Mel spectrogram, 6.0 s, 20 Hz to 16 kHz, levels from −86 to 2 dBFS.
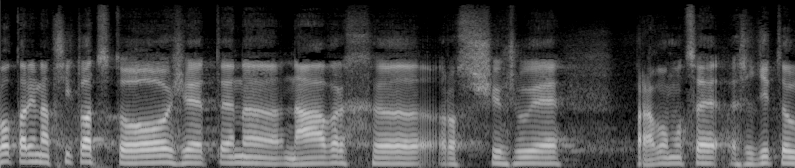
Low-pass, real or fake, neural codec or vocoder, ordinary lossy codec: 14.4 kHz; fake; autoencoder, 48 kHz, 32 numbers a frame, DAC-VAE, trained on Japanese speech; MP3, 64 kbps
